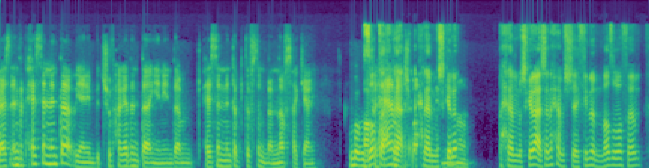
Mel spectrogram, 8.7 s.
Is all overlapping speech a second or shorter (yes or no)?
no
